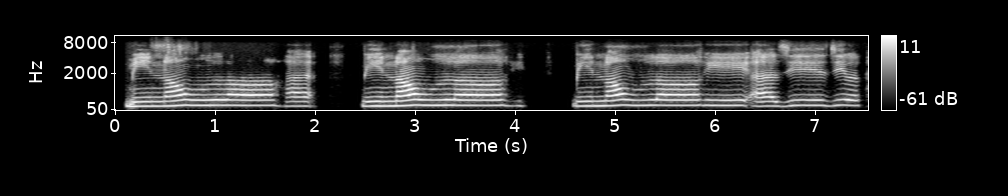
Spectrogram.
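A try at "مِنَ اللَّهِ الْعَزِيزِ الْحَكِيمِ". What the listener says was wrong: ada lam sukunnya. Minallahil. Minallahil azizil hakim.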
